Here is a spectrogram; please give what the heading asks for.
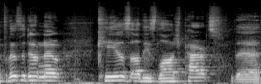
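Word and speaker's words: kea: Key Kia.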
